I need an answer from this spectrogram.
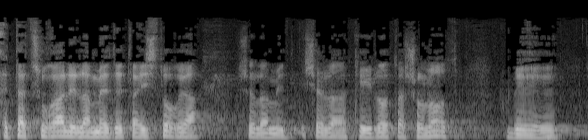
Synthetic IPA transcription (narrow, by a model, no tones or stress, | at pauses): et̪at͡suʁalelame̞dethaist̪o̞ʁija | ʃeaʃelakeilo̞thaʃo̞no̞t̪ | be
